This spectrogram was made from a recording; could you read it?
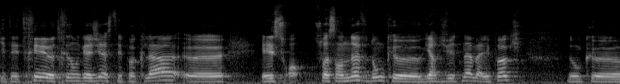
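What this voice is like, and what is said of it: Usual voice. Nothing is said of it.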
